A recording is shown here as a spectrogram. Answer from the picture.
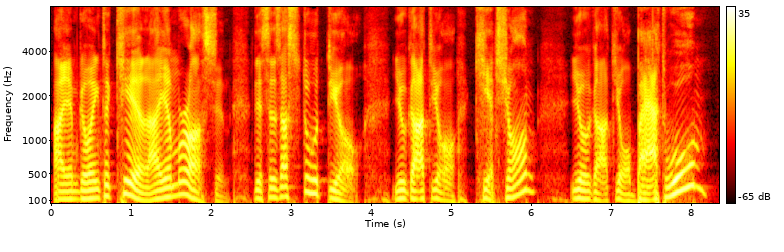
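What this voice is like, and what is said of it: Poor put-on Russian accent. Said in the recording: “I cannot maintain a fucking Russian... This is like hurting my throat. I'm terrible at these accents.”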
